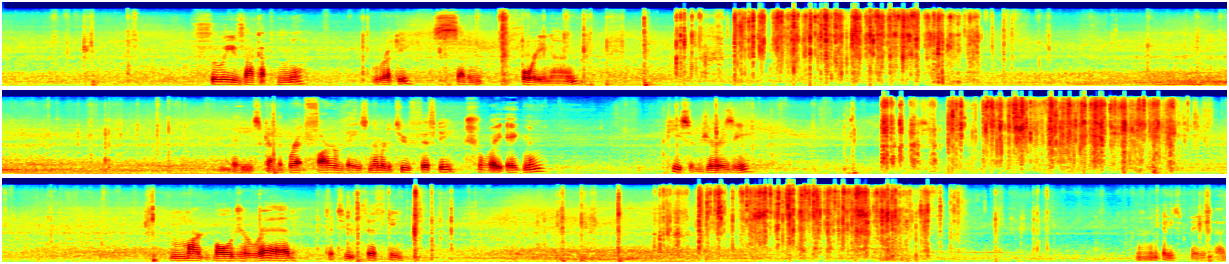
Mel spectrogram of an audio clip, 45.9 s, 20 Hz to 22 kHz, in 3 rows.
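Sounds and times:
foil wrapper tearing and crinkling: 8.4 - 12.7, 26.3 - 30.5, 38.8 - 42.7.

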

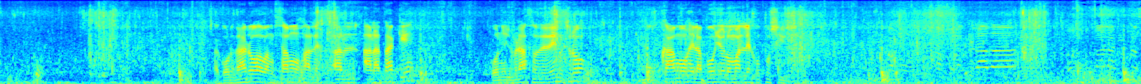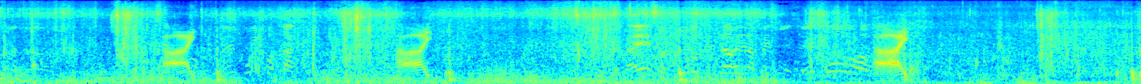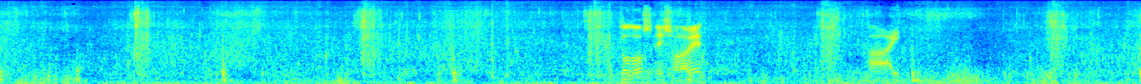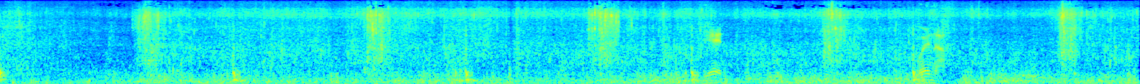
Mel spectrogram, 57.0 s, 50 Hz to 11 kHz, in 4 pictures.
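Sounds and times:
oars knocking: 0.0 - 57.0
water rushing along hull: 0.0 - 57.0
wind buffeting microphone: 0.0 - 57.0.

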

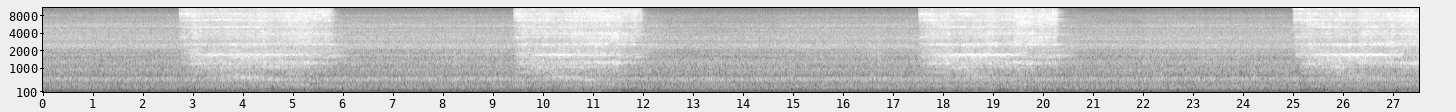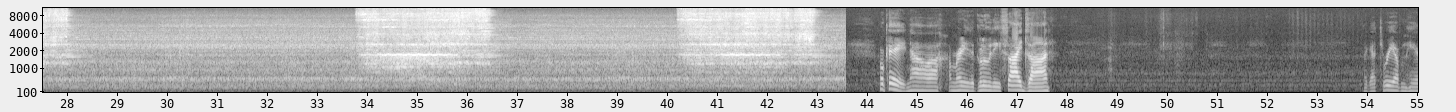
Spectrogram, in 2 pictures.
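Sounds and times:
table saw cutting wood: 0.0 - 43.6.

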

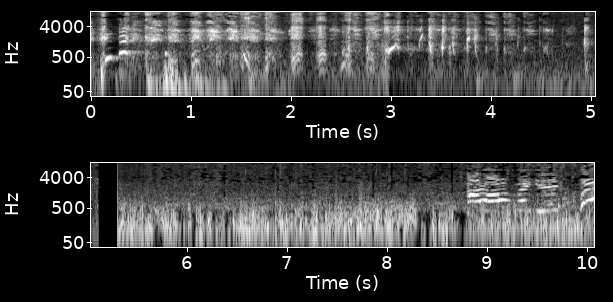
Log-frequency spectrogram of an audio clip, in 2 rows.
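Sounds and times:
people laughing: 0.0 - 4.9.

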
